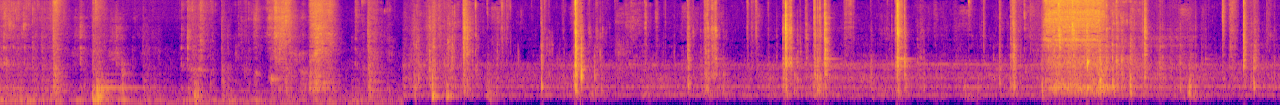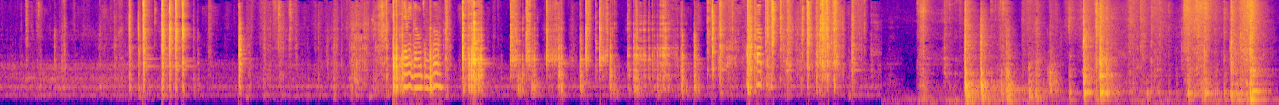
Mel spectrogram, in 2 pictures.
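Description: Kitchen knife cutting strawberries on a thin plastic cutting board, in irregular sharp taps. Near the end, fruit knocks into a plastic blender cup.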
